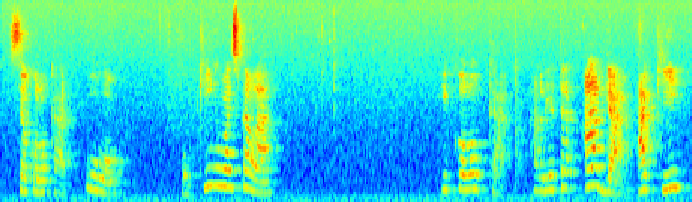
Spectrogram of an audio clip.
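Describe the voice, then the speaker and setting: A Brazilian woman teaching a lesson to young children, drawing out syllables slowly and patiently. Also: high voice, roomy sound, rough recording. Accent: Brazilian Portuguese. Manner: stretches words and syllables, patient and encouraging. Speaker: primary school teacher. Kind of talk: slow, clearly spelled-out lesson for young children.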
